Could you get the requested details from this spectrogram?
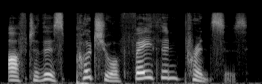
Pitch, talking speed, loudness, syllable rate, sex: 225 Hz, 160 wpm, -19 LUFS, 4.0 syllables/s, female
